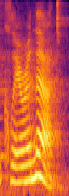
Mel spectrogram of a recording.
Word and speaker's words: clarinet: The stress is on the first or the third syllable, depending on the position of the other stresses in the sentence.Similar shifts occur in phrases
